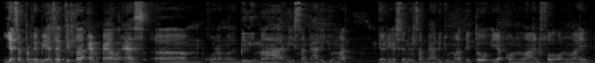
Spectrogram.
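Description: A man's voice: medium pitch, a little fast, darkish tone. A teenage boy, hosting a casual solo podcast full of fillers and restarts. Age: teens. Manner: rambling, many fillers and restarts, laughs often. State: slightly hoarse. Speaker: podcast host. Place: home room with music playing. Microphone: home recording setup. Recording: echoey home room, faint noise.

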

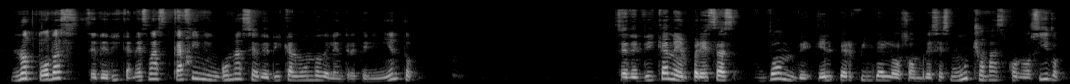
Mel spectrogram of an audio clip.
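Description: A woman's voice: medium pitch, darkish tone. A woman, giving a chatty explainer and often asking the listener questions. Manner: chatty, asks the listener questions, with filler sounds. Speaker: presenter. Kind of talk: informal explainer speaking straight to the listener.

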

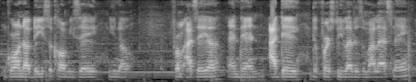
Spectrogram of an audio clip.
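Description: A man in his twenties from Nigeria, a guest rapper telling stories in relaxed, slangy casual talk. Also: fairly low pitch, normal speed, music in the background. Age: 20s. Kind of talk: casual podcast interview.

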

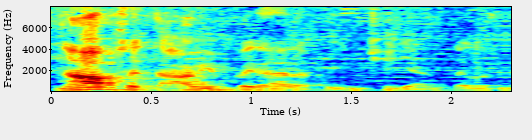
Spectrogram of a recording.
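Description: A man's voice: mid-range voice, fairly quick, a bit bright, roomy sound, soft background music. A young man with a Mexican Spanish accent, co-hosting a podcast and telling a story in slangy, casual banter with friends. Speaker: podcast co-host.

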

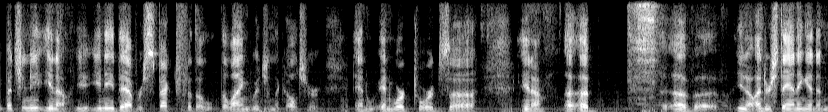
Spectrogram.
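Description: A man's voice: fairly high pitch, gravelly, pushed and bright, rough recording. An older man, a podcast guest, chatting casually and bluntly, rambling with restarts and the odd swear. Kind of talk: casual interview chat. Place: Ecuador.

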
